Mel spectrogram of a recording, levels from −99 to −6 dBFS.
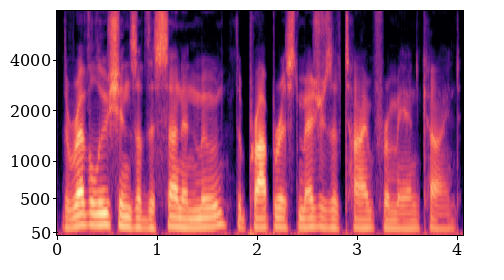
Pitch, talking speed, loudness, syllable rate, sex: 120 Hz, 205 wpm, -19 LUFS, 5.6 syllables/s, male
